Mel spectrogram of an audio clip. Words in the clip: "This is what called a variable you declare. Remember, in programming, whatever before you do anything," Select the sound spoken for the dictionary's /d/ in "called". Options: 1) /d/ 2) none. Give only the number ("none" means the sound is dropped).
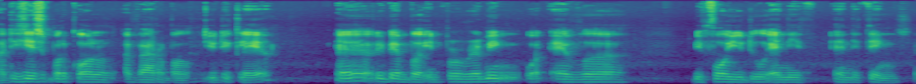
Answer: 2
